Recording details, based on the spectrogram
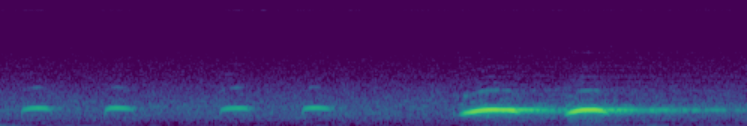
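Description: Soft, low owl hoots, four faint short notes about half a second apart, then two louder, drawn-out hoots that swell and fade.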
